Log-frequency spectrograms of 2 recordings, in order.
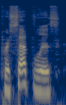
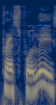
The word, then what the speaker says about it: Persepolis: It's kind of the same with, you guys call it Persepolis. We call it Prespolis.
